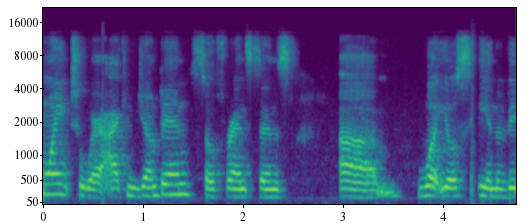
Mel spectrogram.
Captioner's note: none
